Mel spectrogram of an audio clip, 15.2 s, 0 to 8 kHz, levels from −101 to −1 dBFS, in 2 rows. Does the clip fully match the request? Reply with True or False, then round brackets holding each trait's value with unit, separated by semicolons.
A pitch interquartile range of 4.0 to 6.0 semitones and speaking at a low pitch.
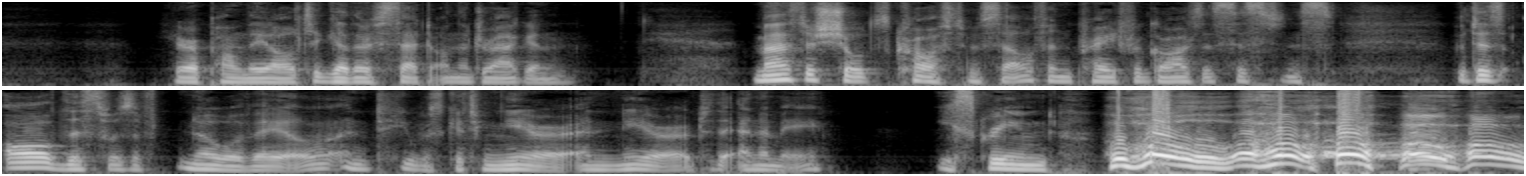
True (4.8 semitones; 115 Hz)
